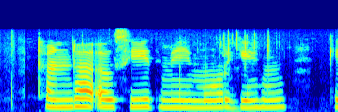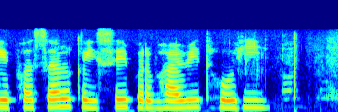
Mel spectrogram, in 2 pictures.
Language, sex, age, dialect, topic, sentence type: Chhattisgarhi, female, 25-30, Northern/Bhandar, agriculture, question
